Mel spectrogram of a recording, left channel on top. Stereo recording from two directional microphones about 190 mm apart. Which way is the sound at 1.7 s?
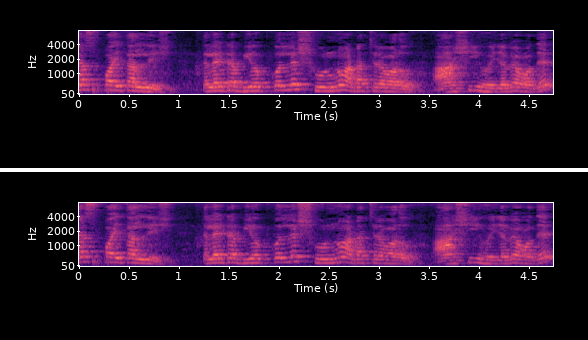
35° right (ahead or behind).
